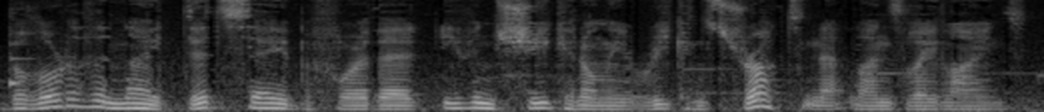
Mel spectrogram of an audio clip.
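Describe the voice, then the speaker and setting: A man playing a serious young traveler in a video game, speaking in a measured, questioning way. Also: lowish voice, darkish tone, natural voice. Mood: pensive, serious. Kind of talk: dramatic video game dialogue. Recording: studio voice over background music.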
